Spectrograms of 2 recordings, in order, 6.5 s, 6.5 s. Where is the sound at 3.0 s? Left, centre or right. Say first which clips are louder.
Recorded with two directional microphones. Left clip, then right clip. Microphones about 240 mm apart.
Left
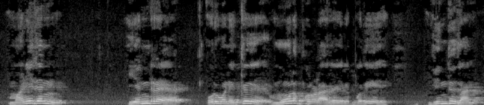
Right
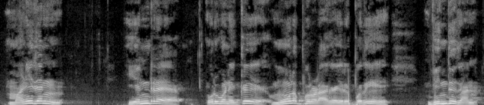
Right 7 dB; right.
